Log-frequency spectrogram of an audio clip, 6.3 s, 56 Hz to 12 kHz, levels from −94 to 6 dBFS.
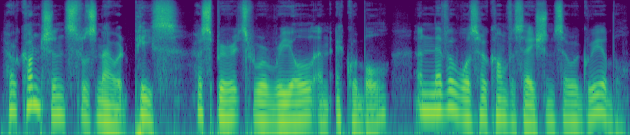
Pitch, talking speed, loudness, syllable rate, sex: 110 Hz, 180 wpm, -19 LUFS, 5.5 syllables/s, male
